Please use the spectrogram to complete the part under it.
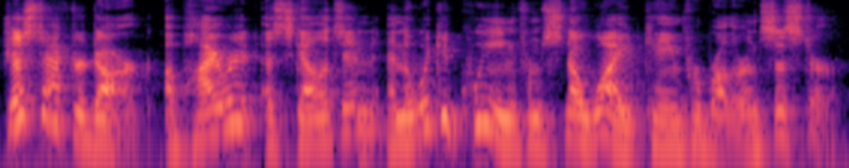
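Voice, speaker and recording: A woman with a low contralto voice reads a children's story aloud with playful expression. Her delivery is animated and bright, with a lot of movement in pitch. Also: moderate pace. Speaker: voice actor reading storybooks. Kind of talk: storybook narration and chat.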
